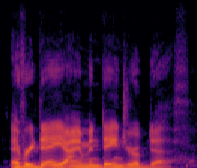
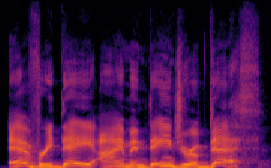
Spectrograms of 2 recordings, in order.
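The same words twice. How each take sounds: First: It is read plainly, without exclamation. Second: It is read loudly, as an exclamation.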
